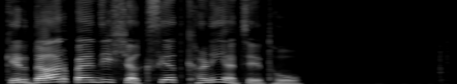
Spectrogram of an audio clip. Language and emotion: Sindhi, neutral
